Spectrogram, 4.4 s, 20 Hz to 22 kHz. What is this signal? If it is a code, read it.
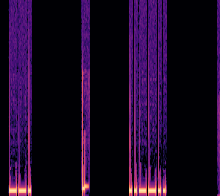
Morse code, heard as a keyed tone, about 25 wpm, 700 Hz. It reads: G ?
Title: Single Character (Letter:Number:Punctuation:Prosign) Alt 25wpm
